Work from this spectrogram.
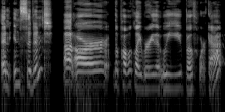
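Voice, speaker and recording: A young woman co-hosting a podcast in casual chat, loud and animated, recorded in a small booth. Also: fairly high pitch, a little slow, no room sound. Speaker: podcast co-host.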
